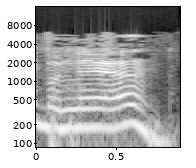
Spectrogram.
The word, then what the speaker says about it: Bonilla: Rico Brogna is going to bat for Bobby Bonilla. Vanilla, it's spelled, but it's Bonilla nonetheless. Holy Jesus.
